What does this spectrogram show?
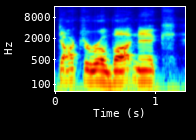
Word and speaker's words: Robotnik: little dark, where Sonic's dad got captured by Dr. Robotnik. No, not fucking Eggman. I'm not calling him Eggman.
